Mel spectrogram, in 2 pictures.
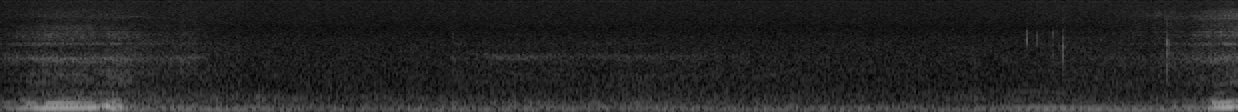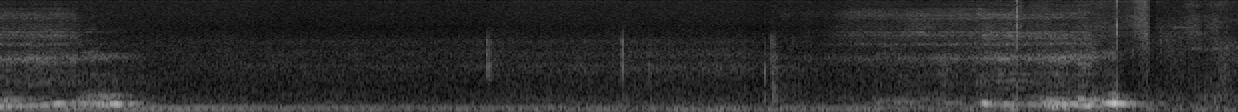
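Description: Three loud snorting snores, roughly five seconds apart, over a steady low hum; snoring.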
